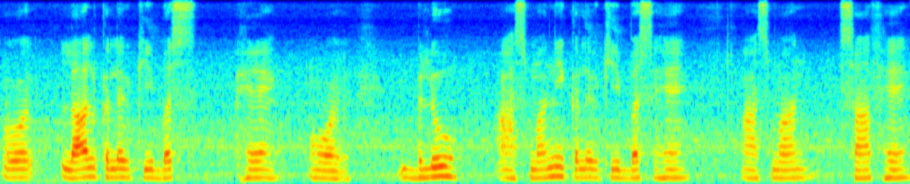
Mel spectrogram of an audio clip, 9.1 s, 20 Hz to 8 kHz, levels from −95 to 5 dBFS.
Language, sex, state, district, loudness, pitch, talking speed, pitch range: Hindi, male, Rajasthan, Bikaner, -21 LUFS, 130 Hz, 105 wpm, 115-135 Hz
